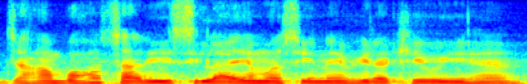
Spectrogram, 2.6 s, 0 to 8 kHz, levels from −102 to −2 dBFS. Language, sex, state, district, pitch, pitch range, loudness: Hindi, male, Jharkhand, Garhwa, 150 Hz, 145-155 Hz, -15 LUFS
